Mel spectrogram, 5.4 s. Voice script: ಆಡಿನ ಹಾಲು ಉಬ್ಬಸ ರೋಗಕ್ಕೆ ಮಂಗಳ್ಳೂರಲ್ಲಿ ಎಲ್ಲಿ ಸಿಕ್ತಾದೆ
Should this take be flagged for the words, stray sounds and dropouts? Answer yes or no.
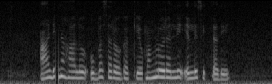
yes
